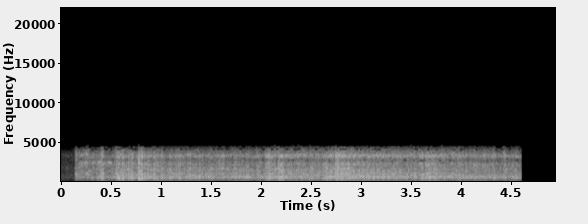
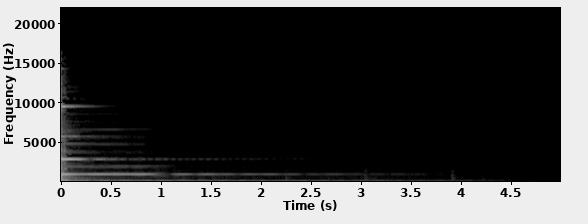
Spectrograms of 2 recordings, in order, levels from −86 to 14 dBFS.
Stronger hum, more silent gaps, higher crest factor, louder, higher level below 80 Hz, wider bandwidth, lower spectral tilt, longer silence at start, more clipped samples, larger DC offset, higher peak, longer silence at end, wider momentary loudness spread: neither; neither; second, 20 dB vs 28 dB; first, -19 LUFS vs -34 LUFS; first, -46 dBFS vs -56 dBFS; second, 4.7 kHz vs 15.5 kHz; second, 0.5 dB/octave vs -1.5 dB/octave; first, 0.15 s vs 0 s; neither; neither; first, 0 dBFS vs -10 dBFS; second, 0.35 s vs 2.95 s; second, 7 LU vs 26 LU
